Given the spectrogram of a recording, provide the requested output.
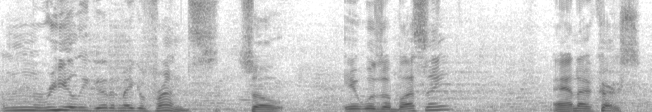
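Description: A man on a dinner date speaking scripted romantic lines, hesitant and gently flirtatious, often repeating his words. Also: on the high side, animated, moderate pace, crowd noise, close to an everyday voice.

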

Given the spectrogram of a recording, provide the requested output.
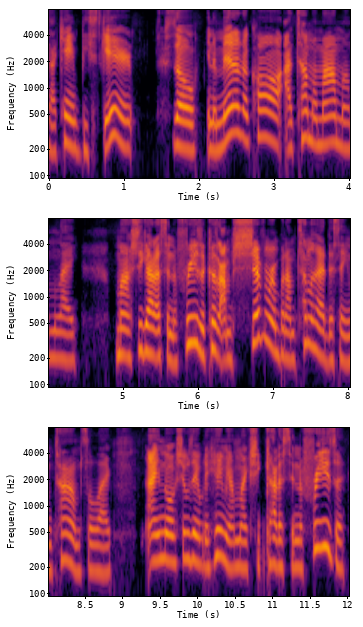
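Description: A young woman telling a personal story in casual conversation, often quoting herself in a hushed voice. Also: mid-range voice, a little fast, no echo, clean studio sound. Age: young adult. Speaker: interview guest.

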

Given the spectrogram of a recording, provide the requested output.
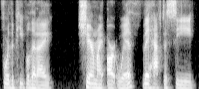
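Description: Young man, American-raised, candid talk, restarts, average pitch. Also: fairly even intonation, unhurried, bright, forceful tone. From United States. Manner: reflective, searching for words, frequent restarts. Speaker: actor, interview guest. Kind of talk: candid conversational interview.

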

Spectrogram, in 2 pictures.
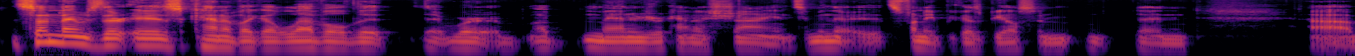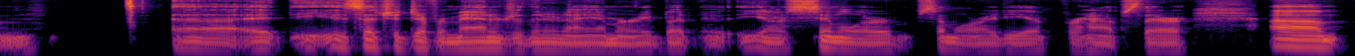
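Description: A man's voice: sits low, brisk, a little mellow. A man with a Midwestern accent co-hosting a casual football podcast, rambling and joking with lots of fillers and restarts. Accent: American Midwestern. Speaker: podcast co-host.

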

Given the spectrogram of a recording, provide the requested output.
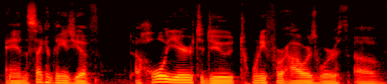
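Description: Speaking in a deep voice and a little fast, a young man animatedly recounts a story on a podcast in a casual way. He swears freely and performs the voices of whoever he's quoting.

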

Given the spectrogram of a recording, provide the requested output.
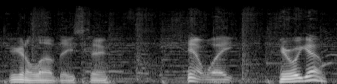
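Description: A man's voice: lowish voice, lively intonation, normal speed. A man introducing a radio show as its announcer. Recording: loud guitar music behind.

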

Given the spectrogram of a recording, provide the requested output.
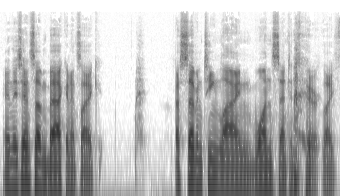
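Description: Podcast host, male, smooth resonant voice, dry close sound, animated ranting delivery. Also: mid-range voice, normal speed, dry recording. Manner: animated, ranting, laughing, acts out quoted exchanges. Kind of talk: casual podcast chat.

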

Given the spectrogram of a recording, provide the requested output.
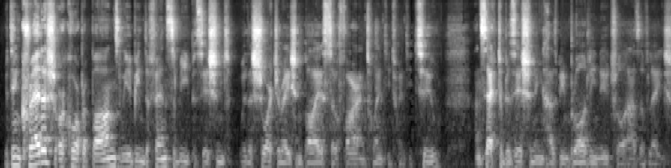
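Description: A man with a fairly deep voice talks as an expert guest on a finance podcast. His delivery is businesslike and measured, laid out as explanation.

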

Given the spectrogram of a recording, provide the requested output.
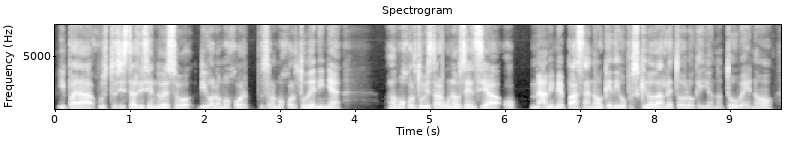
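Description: A man's voice: fairly low pitch, level tone, fast, gravelly, darkish tone, dry recording, studio quality. A man, hosting a casual interview, chatty and jokey with many "digo" fillers. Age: 30s. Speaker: podcast host.

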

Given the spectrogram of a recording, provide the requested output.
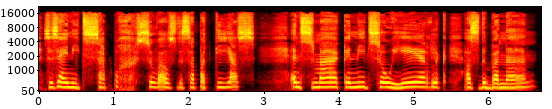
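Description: A woman voicing a small, brave female red ant who answers back proudly, in a slow, gravelly reading. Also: mid-range voice, flat delivery, a little mellow, no room sound, clean studio sound, voice pushed up. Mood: calm. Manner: defiant, proud.

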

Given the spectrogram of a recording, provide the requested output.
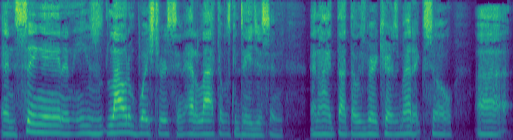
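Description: An animated man from Detroit, speaking as a guest in a relaxed interview. His voice sits fairly high for a man. He talks in an upbeat way, with plenty of fillers and restarts. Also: moderate pace. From Detroit, United States. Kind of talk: casual interview storytelling.

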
